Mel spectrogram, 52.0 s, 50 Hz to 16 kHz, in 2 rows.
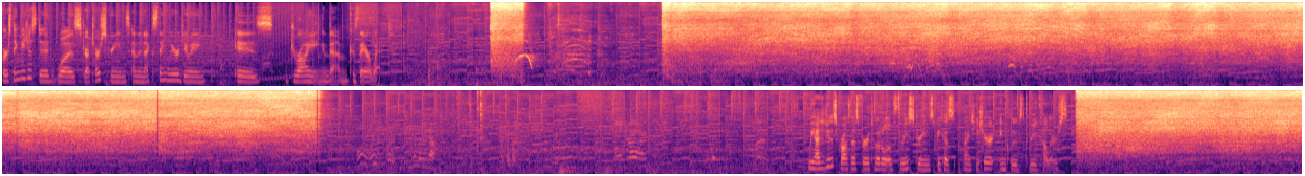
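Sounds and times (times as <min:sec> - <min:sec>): compressed air blow gun hissing: 0:09.2 - 0:10.7, 0:13.2 - 0:32.6, 0:47.5 - 0:52.0.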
